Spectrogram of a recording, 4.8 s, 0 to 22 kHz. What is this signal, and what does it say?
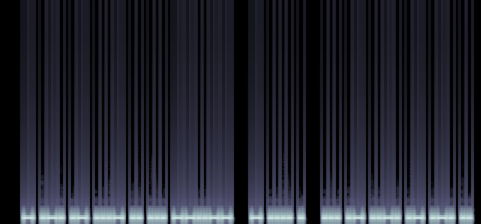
Morse code, heard as a keyed tone, about 40 wpm, 700 Hz. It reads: TRAVIS, THE SAFARI
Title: A Sound Of Thunder 40wpm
